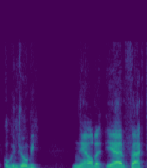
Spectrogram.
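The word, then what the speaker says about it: Ogunjobi: on defense and know Larry oen Joby I pronounced that right oen jobi nailed it yeah in fact he didn't not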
